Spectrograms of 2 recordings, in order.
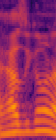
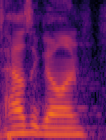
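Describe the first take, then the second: First: Loud, higher hail; calling out. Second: Said in the usual way. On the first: Acted. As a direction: shout it over to someone fishing. Calling to man casting net.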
